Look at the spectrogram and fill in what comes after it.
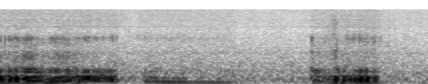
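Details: Norby the Beacock, a Beagle-Cocker Spaniel mix, snores in his sleep. A long buzzy rattle gives way to a steady low hum as he exhales, and another coarse snore follows about two seconds later.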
